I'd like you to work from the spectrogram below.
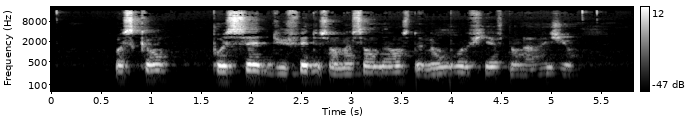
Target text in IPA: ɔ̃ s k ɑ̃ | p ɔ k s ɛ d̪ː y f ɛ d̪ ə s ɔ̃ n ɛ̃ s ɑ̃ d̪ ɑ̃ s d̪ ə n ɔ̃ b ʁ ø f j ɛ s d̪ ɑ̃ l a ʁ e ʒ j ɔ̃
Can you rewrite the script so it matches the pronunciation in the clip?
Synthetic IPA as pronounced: ɔ s k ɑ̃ | p ɔ s ɛ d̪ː y f ɛ d̪ ə s ɔ̃ n ɛ̃ s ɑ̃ d̪ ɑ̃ s d̪ ə n ɔ̃ b ʁ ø f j ɛ f d̪ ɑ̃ l a ʁ e ʒ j ɔ̃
